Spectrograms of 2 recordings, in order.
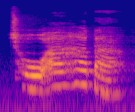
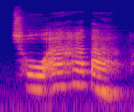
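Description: The two takes are said the same way.

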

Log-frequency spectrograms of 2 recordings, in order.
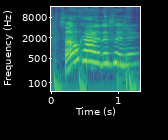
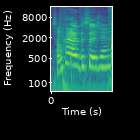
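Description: First: "Some" pitched up and leaned on; emphatic repeat. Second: Said in the usual way. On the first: Real, not acted. Reader telling Aquarius they have choices, emphatic on "Some". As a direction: punch "Some" higher, then let "decision" follow.

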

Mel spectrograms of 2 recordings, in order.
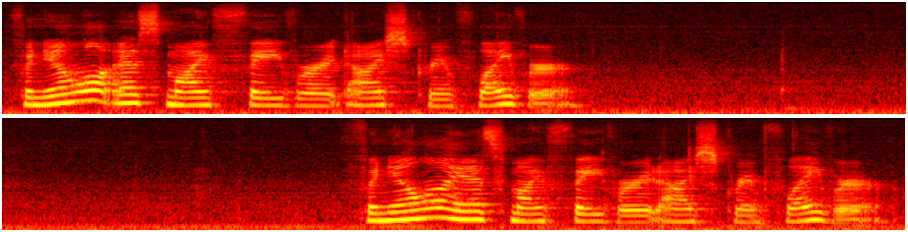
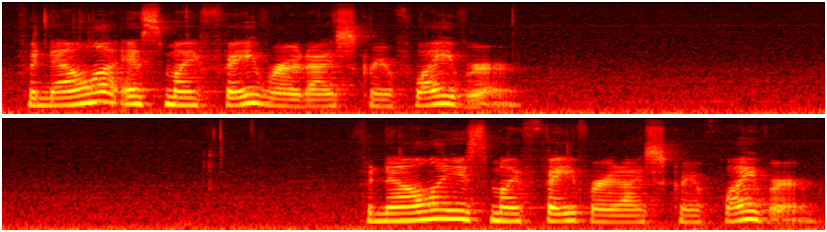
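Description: First: Every word spoken very slowly, "Vanilla" with an i; slow model sentence. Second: Every word spoken very slowly, "Vanilla" with an e; slow careful reading, e vowel; slow e version. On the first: Teacher reading the ice cream sentence slowly, i version. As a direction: read it slow for learners. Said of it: "두 번 천천히 해볼게요". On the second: Teacher reading the ice cream sentence slowly, e version. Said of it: "Vanilla로 해볼게요". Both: Shown as a demonstration.

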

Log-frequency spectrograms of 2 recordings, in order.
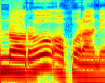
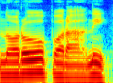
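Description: First: নর অপরাণী as two separate words, louder; broken into words. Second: নর অপরাণী merged as "noroporaani"; fuse the two words with one long "ro"; joined up. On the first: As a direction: firmly split it, keeping the "o" that starts অপরাণী. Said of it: "একসাথে বললে কি বলেছিলাম". (নর অপরাণী আলাদা করে, জোরে) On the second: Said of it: "একসাথে বললে". (নর অপরাণী একসাথে জুড়ে) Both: Shown as a demonstration.

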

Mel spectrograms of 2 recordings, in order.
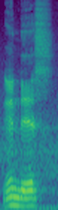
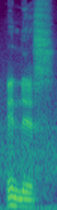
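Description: The two takes are said the same way.

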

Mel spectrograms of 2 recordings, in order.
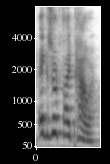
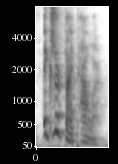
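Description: First: Higher, urgent command; a boy king eager to see magic; impetuous zeal. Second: Excitedly. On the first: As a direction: push the order out with eager zeal. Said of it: "said with impetuous zeal". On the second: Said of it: "he added excitedly". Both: A narrator's reading.

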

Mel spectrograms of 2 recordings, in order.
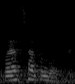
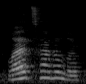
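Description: First: Soft and low; quiet. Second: Said in the usual way. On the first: Acted. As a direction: say it under your breath.

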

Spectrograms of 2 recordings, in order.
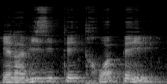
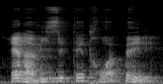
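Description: No difference in how they are said.

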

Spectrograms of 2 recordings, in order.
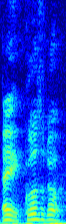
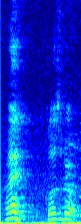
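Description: First: Said in the usual way. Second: Raised call across the room. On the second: Real, not acted. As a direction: call it again, higher. Repeats louder to someone.

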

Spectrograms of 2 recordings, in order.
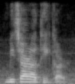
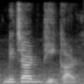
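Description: No difference in how they are said.

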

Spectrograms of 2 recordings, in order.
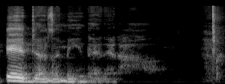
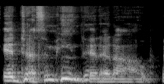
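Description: First: Slow, fading into a whisper; hushed repeat. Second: Said in the usual way. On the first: Real, not acted. Reviewer telling popular artists the truth, hushed repeat. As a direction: repeat it slowly, letting the voice drop away. Emphatic point repeated in a hush.

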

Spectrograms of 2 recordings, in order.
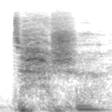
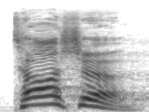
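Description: First: Hushed, whispered call; whispered name. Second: Raised-voice call of a name; mock yell. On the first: Retold or imitated. Husband lowering his voice to his wife, whispering. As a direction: whisper it softly to get attention. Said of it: "I lowered my voice and I whispered". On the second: Husband calling wife who doesn't hear him, mock yell. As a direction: call out to someone not hearing. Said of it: "yelling at the top of my lungs".

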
